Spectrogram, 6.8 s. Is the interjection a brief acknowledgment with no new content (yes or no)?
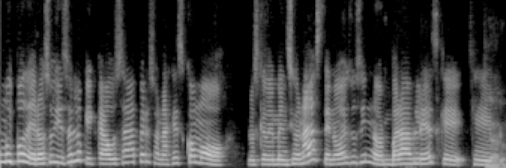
yes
